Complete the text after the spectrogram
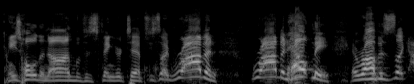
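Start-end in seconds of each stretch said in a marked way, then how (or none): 1.8-3.3 high, loud urgent shout; hammed-up cry for help; mock call for help. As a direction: call out as if dangling from a ledge. Batman calls while hanging from ledge.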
